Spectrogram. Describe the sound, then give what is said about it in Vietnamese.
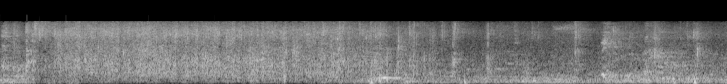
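Heavy rain pours steadily onto a roof during a church service, a dense, hissing wash of drops drumming on a hard surface, loud and continuous throughout with scattered sharper patters. “Thưa anh chị em, đăng lý thì chúng tôi làm công việc này đầu lễ, nhưng mà vì lý do trời mưa, để chúng tôi xin phép được gửi đến anh chị em những cái rổ”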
